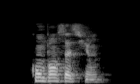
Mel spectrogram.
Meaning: compensation
- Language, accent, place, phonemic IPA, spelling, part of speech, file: French, France, Lyon, /kɔ̃.pɑ̃.sa.sjɔ̃/, compensation, noun, LL-Q150 (fra)-compensation.wav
